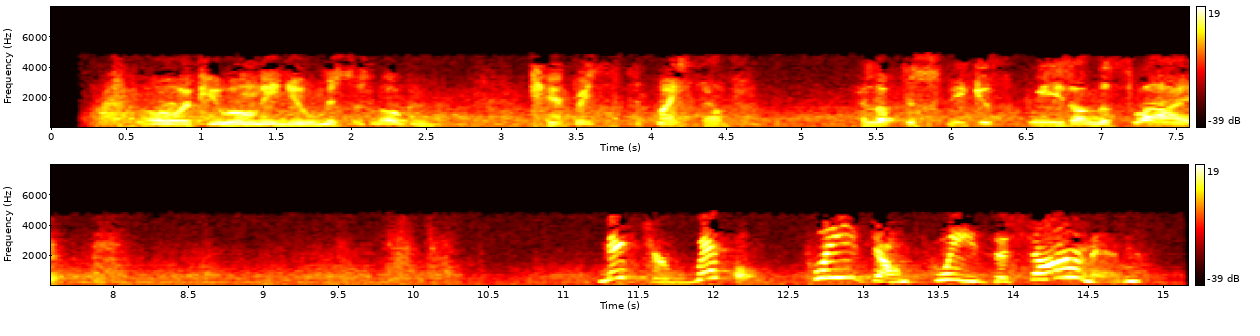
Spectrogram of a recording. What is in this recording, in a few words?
Commercial; Charmin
